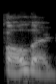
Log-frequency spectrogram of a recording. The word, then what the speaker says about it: Boldo: a little bit later, I'm pretty sure he likes it to be pronounced Boldo, guys.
